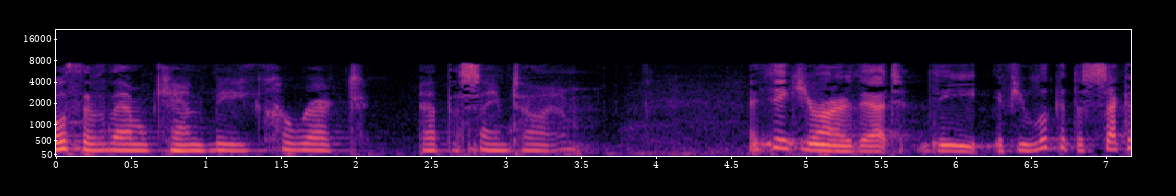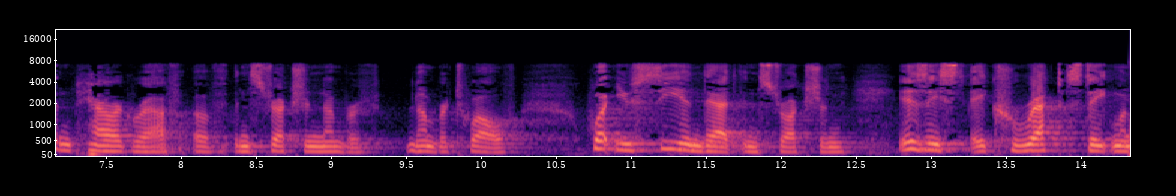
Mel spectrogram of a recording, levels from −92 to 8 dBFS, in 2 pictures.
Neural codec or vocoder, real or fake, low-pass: none; real; 7.2 kHz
